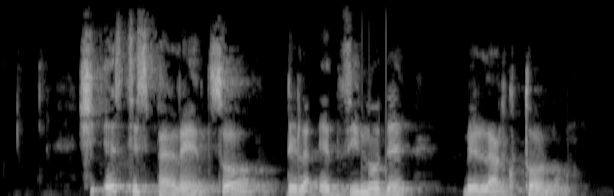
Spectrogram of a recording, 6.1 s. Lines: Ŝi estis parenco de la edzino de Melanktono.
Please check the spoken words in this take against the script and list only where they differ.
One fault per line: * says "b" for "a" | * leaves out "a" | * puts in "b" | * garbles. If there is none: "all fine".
all fine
